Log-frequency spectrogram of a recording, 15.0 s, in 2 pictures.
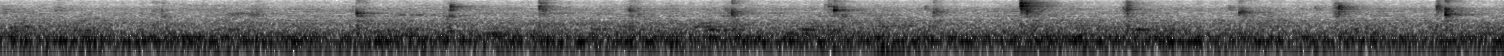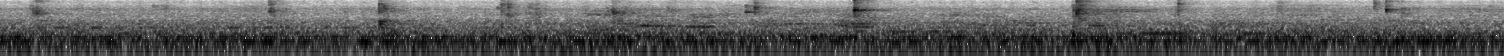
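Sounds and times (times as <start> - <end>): close chewing of food: 0.0 - 15.0
low steady hum: 0.0 - 15.0
wet mouth clicks: 1.7 - 12.0.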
